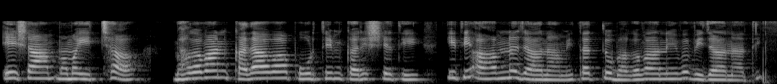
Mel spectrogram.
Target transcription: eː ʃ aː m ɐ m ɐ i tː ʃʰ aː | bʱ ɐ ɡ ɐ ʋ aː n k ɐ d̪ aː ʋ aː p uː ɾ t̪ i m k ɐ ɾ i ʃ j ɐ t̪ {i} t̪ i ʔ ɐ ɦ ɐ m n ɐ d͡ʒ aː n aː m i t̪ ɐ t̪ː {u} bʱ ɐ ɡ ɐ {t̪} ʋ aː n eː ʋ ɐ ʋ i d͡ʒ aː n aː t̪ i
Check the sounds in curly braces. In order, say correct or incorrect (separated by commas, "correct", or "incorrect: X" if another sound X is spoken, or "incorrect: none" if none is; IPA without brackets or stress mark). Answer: incorrect: iː, correct, incorrect: none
